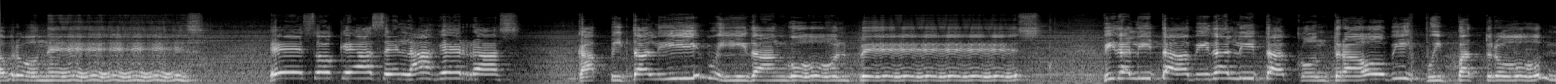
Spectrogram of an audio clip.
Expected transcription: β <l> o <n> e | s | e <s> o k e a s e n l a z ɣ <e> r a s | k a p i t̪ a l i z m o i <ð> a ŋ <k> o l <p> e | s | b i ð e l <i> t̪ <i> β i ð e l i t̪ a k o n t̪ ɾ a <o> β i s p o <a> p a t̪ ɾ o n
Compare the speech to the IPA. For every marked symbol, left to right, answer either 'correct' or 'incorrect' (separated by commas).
incorrect, correct, correct, correct, correct, incorrect, correct, correct, incorrect, correct, incorrect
